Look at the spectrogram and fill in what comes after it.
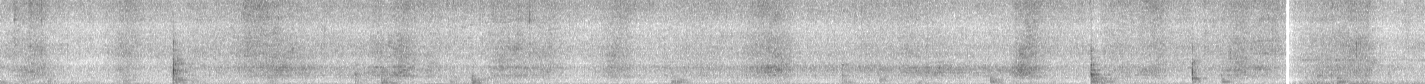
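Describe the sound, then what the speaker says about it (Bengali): Mixed vegetables with spices are stir-fried in a pan, a steady sizzle running throughout while a spatula scrapes and knocks against the pan in irregular strokes, close and moderately loud, with no talking. "এইভাবে ভালো করে মেশানো হয়ে গেলে আমি কিছুক্ষণ কষে নেব।"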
